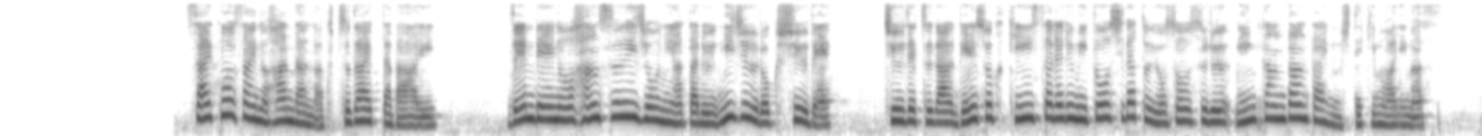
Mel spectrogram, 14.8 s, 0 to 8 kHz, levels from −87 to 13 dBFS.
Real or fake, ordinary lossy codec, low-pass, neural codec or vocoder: fake; none; 7.2 kHz; codec, 16 kHz, 2 kbps, FreqCodec, larger model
